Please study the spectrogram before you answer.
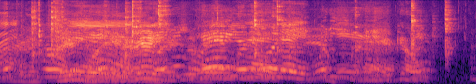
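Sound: glasses clinking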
